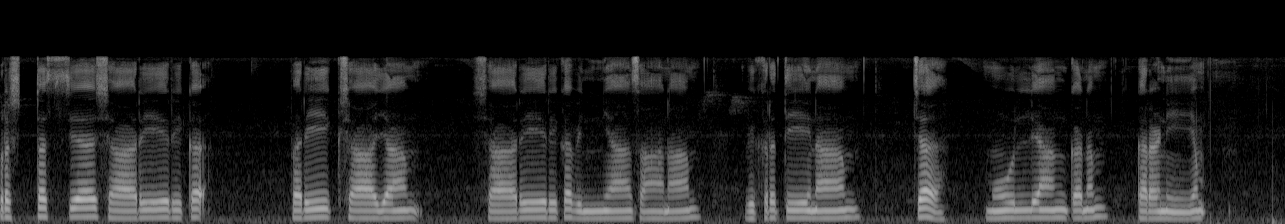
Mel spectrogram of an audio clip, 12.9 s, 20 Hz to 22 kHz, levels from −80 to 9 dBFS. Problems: low volume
